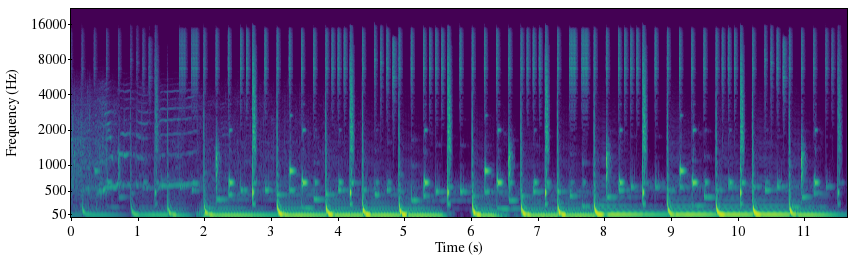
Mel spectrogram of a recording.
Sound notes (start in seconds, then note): 2.7 audience clapping; 6.0 energetic music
